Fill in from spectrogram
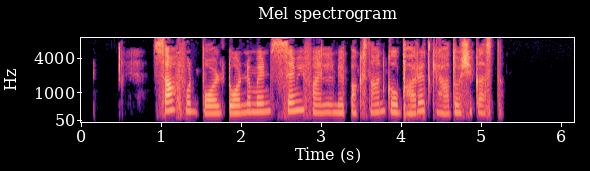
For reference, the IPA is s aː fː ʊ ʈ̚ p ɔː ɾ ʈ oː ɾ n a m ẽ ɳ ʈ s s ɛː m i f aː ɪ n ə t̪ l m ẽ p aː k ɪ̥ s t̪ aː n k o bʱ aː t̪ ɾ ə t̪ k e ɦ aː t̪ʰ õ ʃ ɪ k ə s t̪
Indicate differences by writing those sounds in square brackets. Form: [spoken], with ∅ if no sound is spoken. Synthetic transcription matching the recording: s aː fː ʊ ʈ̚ [b] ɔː [l] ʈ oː ɾ n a m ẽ ɳ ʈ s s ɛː m i f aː ɪ n ə [∅] l m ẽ p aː k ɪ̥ s t̪ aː n k o bʱ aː [∅] ɾ ə t̪ k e ɦ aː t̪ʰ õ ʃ ɪ k ə s t̪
